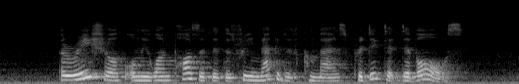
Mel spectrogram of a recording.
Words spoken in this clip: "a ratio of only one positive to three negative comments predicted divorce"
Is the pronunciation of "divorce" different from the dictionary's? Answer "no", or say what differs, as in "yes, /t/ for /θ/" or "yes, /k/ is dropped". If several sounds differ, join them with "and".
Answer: yes, /l/ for /ɹ/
